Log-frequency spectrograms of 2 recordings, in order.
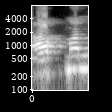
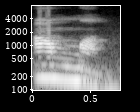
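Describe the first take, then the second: First: The first syllable ends in a p sound. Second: The first syllable ends in an m sound. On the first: The speaker calls it wrong. "আপমান না হয়" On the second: The speaker calls it right. "উচ্চারণটা হবে কি আমমান"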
